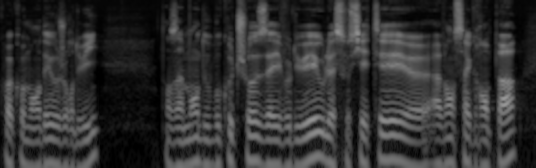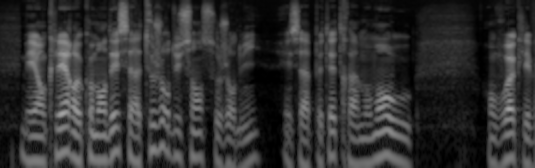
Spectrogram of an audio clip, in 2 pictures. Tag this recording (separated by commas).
Speech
